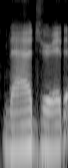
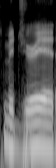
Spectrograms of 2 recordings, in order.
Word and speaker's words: Madrid: Which like they come up to the sign and they see it says, it looks like it says Madrid and it's pronounced Madrid, and John Travolta's like, Spain?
